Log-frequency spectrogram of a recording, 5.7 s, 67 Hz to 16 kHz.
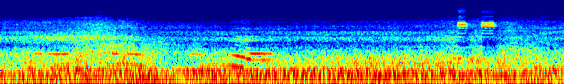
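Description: Ducati Multistrada V4S's 1158cc V4 Granturismo engine running at low road speed over a dirt road. About four and a half seconds in, a horn gives two short toots close together.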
